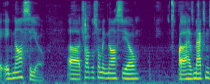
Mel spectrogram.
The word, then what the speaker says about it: Ignacio: Then we've got tropical storm Incostio, or I've never been able to say this name right. Ignacio, I think that's how you say it. Ignacio.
